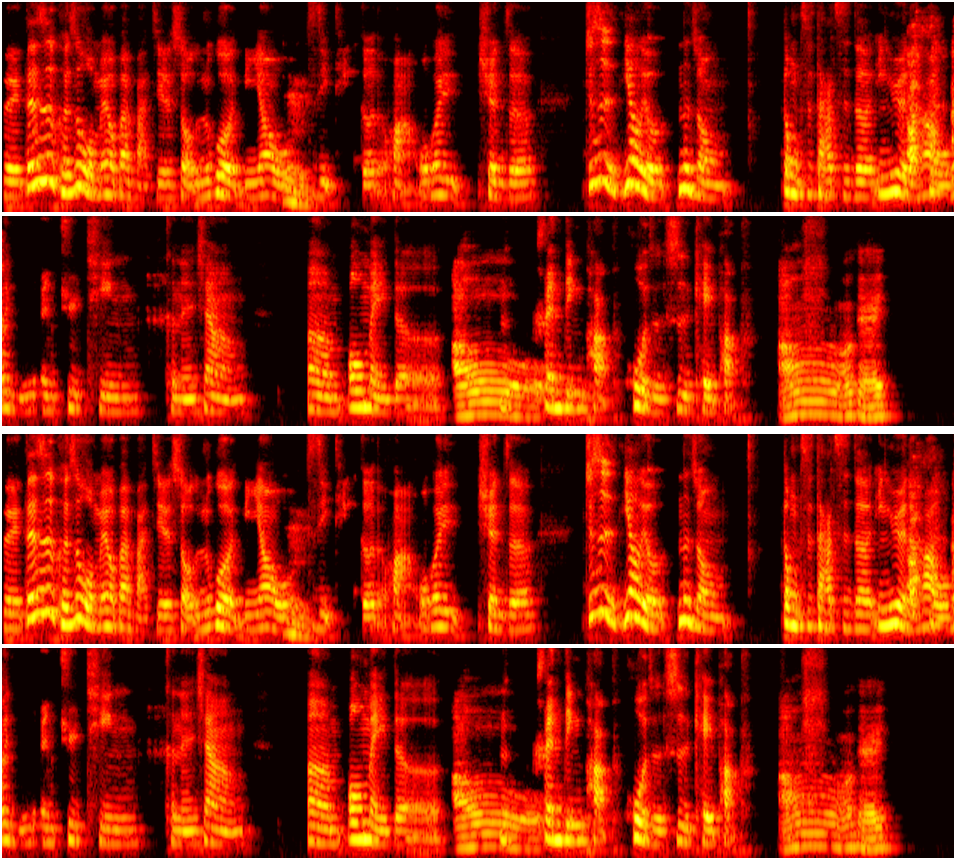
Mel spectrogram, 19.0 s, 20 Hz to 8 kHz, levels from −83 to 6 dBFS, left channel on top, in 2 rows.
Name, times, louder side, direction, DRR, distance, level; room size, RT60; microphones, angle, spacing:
voice 1, 0.0-3.3 3.6-5.3 5.8-7.3 7.8-10.9 11.1-11.9 12.6-13.9 14.5-14.6 14.8-17.0 17.5-17.7, right 1 dB, 25° right, 0.4 m, -22 dB
voice 2, 2.8-3.1 9.0-9.6 14.0-14.9 17.3-18.4, left 3 dB, 65° left, 0.5 m, -24 dB
2.6 x 2.0 x 3.2 m
head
